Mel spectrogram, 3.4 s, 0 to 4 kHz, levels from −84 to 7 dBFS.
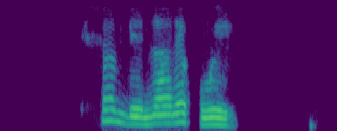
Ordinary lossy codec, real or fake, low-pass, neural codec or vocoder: Opus, 64 kbps; fake; 3.6 kHz; codec, 16 kHz, 8 kbps, FreqCodec, smaller model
